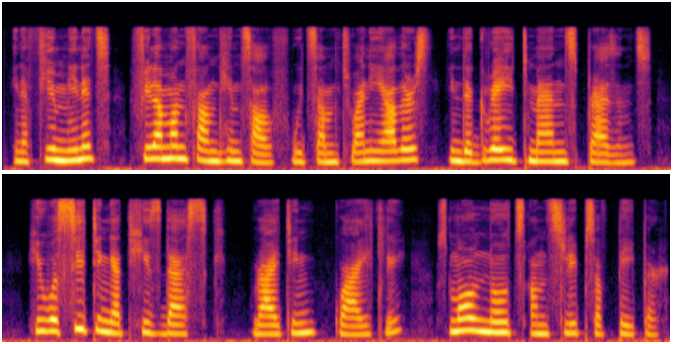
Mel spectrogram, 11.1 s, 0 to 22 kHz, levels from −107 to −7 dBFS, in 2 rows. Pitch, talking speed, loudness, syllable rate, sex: 235 Hz, 160 wpm, -17 LUFS, 4.6 syllables/s, female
